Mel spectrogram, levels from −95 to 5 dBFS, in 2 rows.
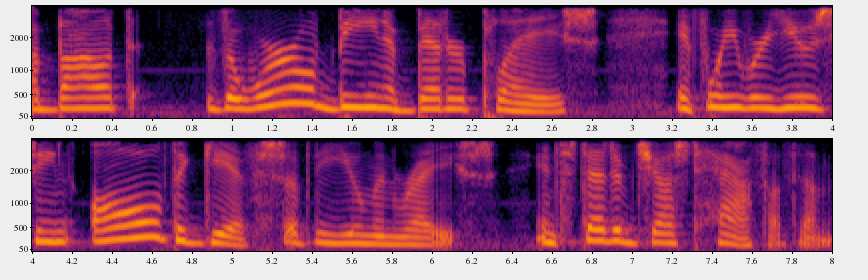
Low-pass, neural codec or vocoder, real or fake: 3.6 kHz; none; real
